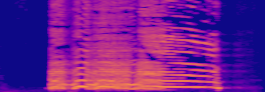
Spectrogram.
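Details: Rooster crowing before first light on a cool morning: one loud harmonic crow lasting nearly two seconds, rough at the start and then a long held note that ends abruptly, with quiet surroundings.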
